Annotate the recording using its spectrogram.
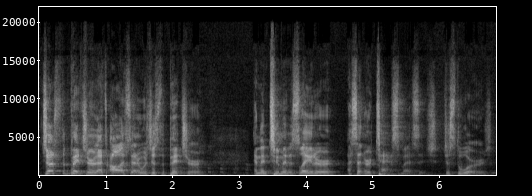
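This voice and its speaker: A man's voice: a little high, sing-song, normal speed, fairly bright tone. A middle-aged man performing stand-up comedy as conversational, profane storytelling, acting out bits of dialogue. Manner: acts out dialogue and reactions. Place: live venue in front of an audience. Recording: noisy live comedy club recording.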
